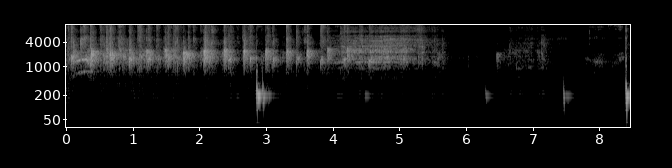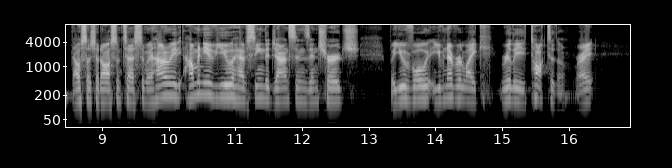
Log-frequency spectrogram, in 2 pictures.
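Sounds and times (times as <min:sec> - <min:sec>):
audience hand clapping: 0:00.0 - 0:05.5
speech: 0:08.6 - 0:16.5.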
